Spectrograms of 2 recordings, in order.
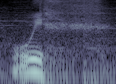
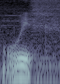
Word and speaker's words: with: alguns exemplos aí então o th no final da palavra ele vai sempre ter esse som parecendo que o ar tá saindo entre a língua e os dentes como eu falei então é with não é with e não é o if de F também não é totalmente diferente é with é claro que no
